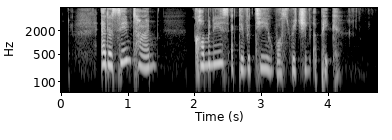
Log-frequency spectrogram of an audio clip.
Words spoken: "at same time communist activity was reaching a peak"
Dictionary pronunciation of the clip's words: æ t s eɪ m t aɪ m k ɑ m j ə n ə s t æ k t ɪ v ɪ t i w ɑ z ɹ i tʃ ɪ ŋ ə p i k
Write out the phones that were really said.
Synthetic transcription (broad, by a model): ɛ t s eɪ m t aɪ m k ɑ m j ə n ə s æ k t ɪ v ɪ t i w ɑ s ɹ i tʃ ɪ ŋ ə p i k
